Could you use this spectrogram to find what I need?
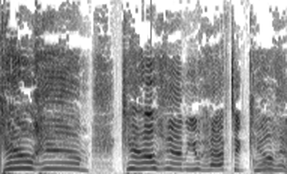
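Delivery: very high, loud, repeated screaming. Retelling screaming at a man carrying a kitten away: imitating own screaming. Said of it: "screaming at him".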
